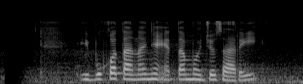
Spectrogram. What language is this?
Sundanese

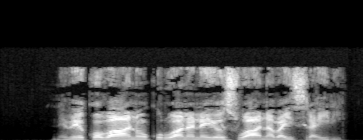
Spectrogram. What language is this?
Ganda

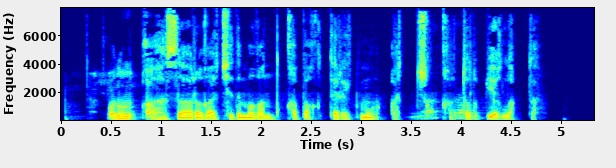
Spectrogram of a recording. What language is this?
Uyghur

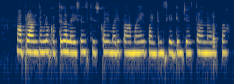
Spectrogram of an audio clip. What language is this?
Telugu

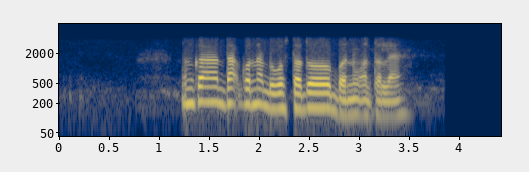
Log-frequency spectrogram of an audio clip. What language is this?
Santali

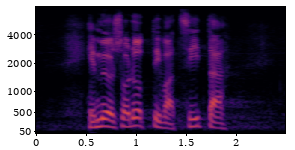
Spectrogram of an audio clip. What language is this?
Finnish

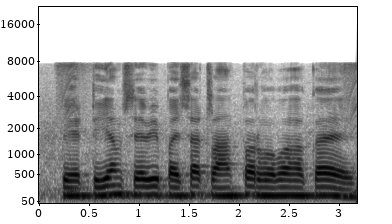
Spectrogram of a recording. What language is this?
Magahi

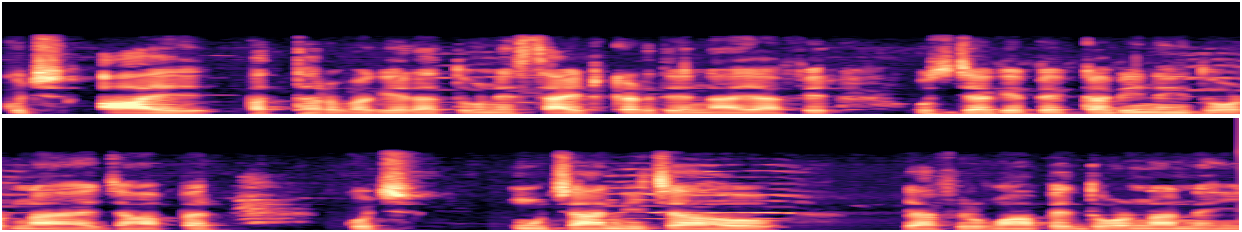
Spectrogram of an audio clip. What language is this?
Urdu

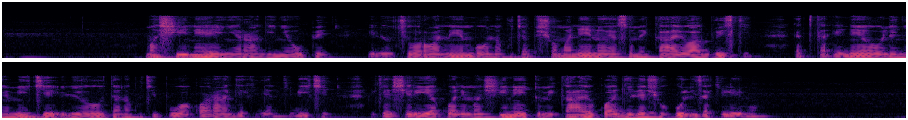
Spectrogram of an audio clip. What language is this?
Swahili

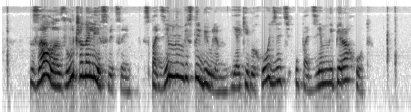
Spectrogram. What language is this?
Belarusian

